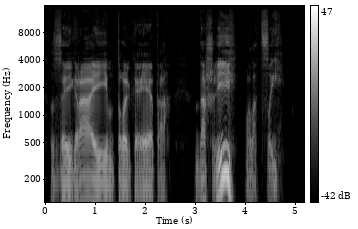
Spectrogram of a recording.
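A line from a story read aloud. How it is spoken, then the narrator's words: Pleased old man. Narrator (Russian): старый волк Штейнмец говорит довольным голосом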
